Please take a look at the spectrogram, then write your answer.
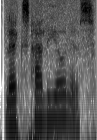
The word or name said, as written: lex talionis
